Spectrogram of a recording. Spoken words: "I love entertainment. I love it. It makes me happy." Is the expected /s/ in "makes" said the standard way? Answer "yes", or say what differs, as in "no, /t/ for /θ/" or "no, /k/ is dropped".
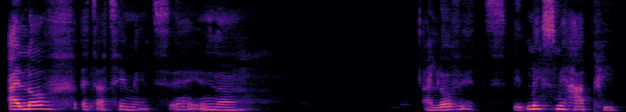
yes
